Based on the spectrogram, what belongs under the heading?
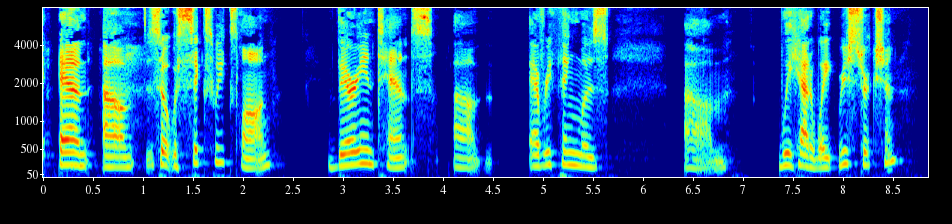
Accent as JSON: {"language": "English", "town": "Sarasota", "region": "Florida", "country": "United States", "tie": "born or raised there", "said": "I actually grew up in Sarasota, Florida."}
